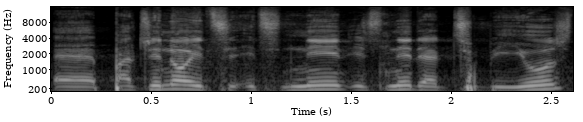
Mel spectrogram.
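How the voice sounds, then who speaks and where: Bright and sharp in tone, a man's voice has a fairly high pitch. His intonation stays fairly even. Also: very clean recording, silent background. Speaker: master of ceremonies. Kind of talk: event MC speech with jokes.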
